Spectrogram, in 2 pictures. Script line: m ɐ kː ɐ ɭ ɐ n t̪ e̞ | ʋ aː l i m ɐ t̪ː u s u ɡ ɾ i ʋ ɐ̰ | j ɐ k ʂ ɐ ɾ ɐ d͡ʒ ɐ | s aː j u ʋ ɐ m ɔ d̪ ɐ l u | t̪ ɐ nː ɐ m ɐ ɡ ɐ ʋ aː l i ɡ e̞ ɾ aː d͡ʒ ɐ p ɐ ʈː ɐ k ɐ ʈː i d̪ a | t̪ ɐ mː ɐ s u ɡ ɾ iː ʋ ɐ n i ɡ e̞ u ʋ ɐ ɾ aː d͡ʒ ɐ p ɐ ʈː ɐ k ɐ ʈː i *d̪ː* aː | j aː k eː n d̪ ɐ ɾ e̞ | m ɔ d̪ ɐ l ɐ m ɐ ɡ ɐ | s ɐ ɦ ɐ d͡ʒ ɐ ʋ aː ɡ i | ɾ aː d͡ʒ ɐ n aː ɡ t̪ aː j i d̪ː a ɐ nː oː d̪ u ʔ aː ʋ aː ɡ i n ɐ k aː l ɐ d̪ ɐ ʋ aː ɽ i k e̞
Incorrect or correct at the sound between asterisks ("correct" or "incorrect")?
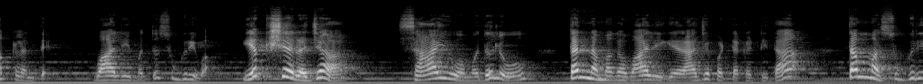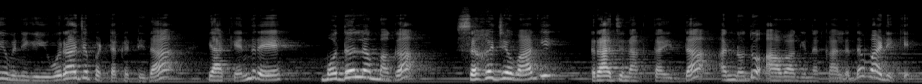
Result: incorrect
